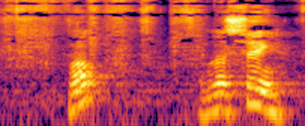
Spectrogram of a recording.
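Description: A hand stirs through dry grains with a faint scratching.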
